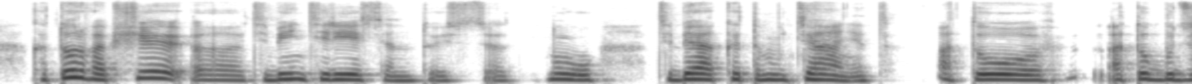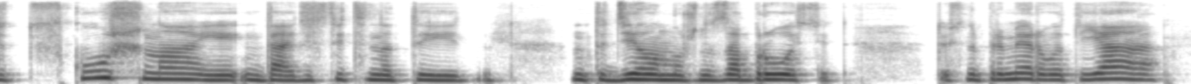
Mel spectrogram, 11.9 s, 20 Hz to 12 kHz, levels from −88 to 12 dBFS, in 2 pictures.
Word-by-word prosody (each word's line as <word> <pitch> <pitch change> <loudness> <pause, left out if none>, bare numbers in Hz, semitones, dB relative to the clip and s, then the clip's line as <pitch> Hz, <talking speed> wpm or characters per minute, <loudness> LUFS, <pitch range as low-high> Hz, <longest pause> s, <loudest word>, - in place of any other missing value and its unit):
который 285 +7 +3
вообще, 245 +5 +1
э, 195 -1 -6
тебе 205 +3 0
интересен, 210 -5 0
то - - -13
есть, 175 +1 -12
эт 175 0 -12
ну 215 -4 0 0.3
тебя 225 +1 +3
к 220 - -14
этому 210 -2 0
тянет, 185 -4 -2 0.2
а 230 - -6
то, 205 +1 +3 0.3
а 210 - -5
то 235 +1 0
будет 200 -2 -3
скучно 245 -5 0
и 195 -1 +1
да, 195 -1 +1
действительно, 195 +3 -2
ты 190 -2 -1 0.5
ну 220 - +1
это 210 +1 -3
дело 215 +3 +5
можно 195 -1 +1
забросить. 205 +1 +2 0.5
То - - -11
есть, - - -10
например, 220 +2 0
вот 205 0 -3
я 225 -1 +1
210 Hz, 165 wpm, -22 LUFS, 195-225 Hz, 0.5 s, дело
